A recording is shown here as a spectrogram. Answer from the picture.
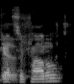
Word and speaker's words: Quetzalcoatl: And you don't pronounce TL at the end Quetzalcoatl? Quetzalcoatl? Quetzalcoatl? At the end, it's like a tick. You get a k at the end. You have to kind of like lift your tongue and do an S.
